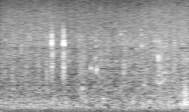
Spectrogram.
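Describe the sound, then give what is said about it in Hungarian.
Oars rowing a boat through water: a steady, quiet wash of lapping water with a couple of soft splashes or wooden knocks early on. No one speaks. “Sajnos nem sokára partot érünk. Péter, szeretném megkérni valamire. Tessék. Evezzen tovább.”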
